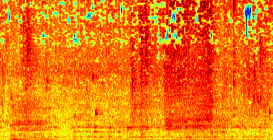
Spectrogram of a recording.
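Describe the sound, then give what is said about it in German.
Water rushes and splashes steadily, swelling louder toward the end as it rinses out the last grainy residue, with no voices. “Also man muss natürlich so ein bisschen sorgfältiger die letzten körnigen Reste hier so ein bisschen ausspülen”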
